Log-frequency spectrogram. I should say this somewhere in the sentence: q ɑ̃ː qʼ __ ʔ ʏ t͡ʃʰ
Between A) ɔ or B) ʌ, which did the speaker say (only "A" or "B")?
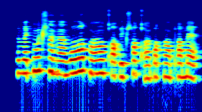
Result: A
